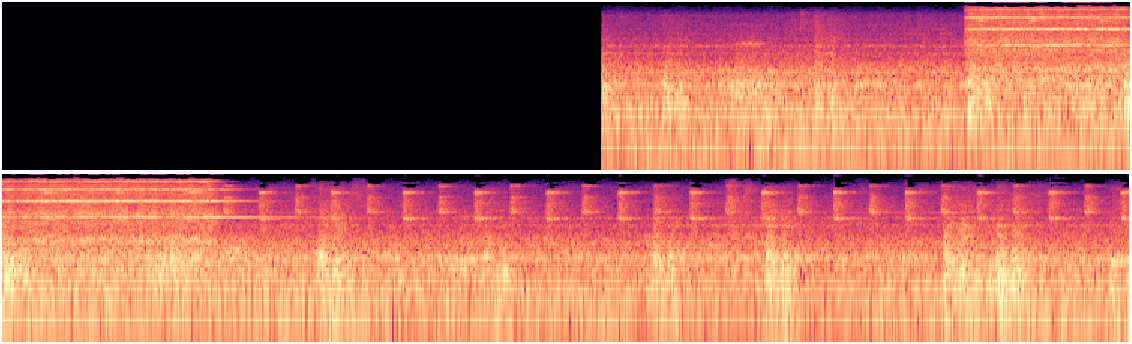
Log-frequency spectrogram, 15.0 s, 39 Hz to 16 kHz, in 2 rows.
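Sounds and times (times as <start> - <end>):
diesel railcar running: 4.0 - 15.0
repeating warning chime: 6.4 - 15.0
warning bell ringing: 6.4 - 15.0.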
